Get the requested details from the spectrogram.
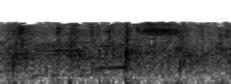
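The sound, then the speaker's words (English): A standing audience claps together in a steady rhythm for revival, roughly two beats per second, with accented claps standing out from a dense, continuous wash of hand-clapping. “Everybody stand and clap your hands.”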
